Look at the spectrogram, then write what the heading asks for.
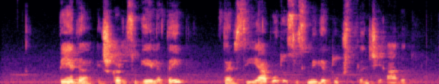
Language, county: Lithuanian, Kaunas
